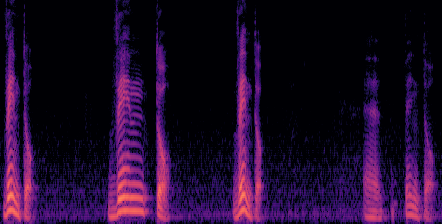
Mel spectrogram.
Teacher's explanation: Vento, the accent is on E, vento.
